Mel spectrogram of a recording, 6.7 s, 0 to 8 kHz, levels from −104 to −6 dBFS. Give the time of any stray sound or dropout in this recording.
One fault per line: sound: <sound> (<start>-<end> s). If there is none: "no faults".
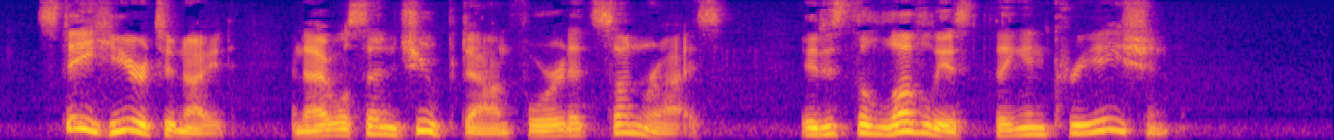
no faults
